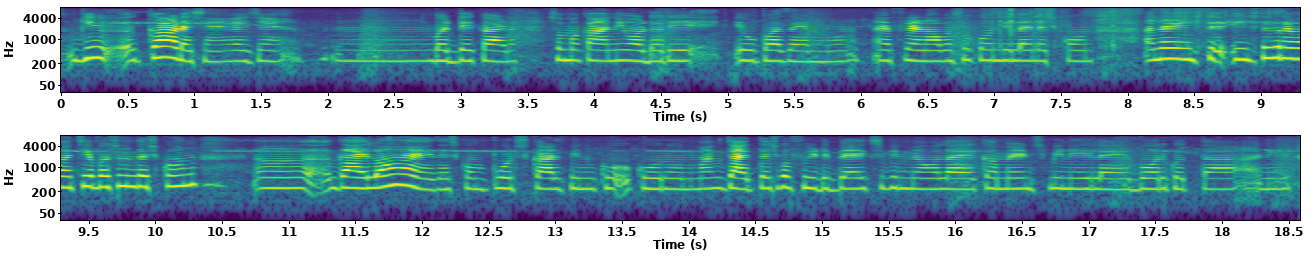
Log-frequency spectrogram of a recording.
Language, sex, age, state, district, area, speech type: Goan Konkani, female, 18-30, Goa, Quepem, rural, spontaneous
